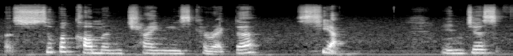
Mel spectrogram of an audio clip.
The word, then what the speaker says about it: 下: Alright, let's take a quick look at this character, xia. This character is pronounced as xia, fourth tone, and the basic meaning is down or below.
